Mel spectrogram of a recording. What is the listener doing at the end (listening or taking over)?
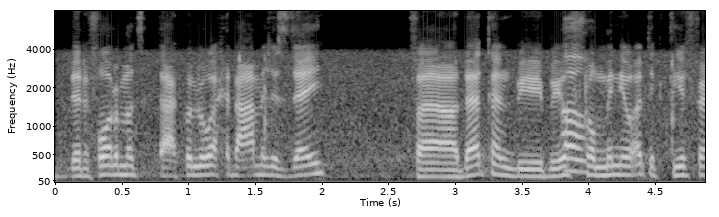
listening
